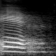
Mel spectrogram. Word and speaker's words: heir: होता है उत्तराधिकारी, तो इसे आप हेयर नहीं बोलते। मैं जब आपको अभी मिसप्रोनाउंस्ड वर्ड्स बताऊंगी उनमें भी ये सारी चीज़ें आएंगी। इसे हेयर नहीं, इसे एक्चुअल में पढ़ा जाता है एयर, ठीक है। तो यहाँ भी ए का साउंड आता है एयर, तो इसलिए एन का यूज़ होता है।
